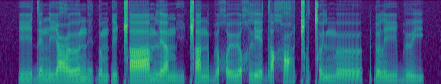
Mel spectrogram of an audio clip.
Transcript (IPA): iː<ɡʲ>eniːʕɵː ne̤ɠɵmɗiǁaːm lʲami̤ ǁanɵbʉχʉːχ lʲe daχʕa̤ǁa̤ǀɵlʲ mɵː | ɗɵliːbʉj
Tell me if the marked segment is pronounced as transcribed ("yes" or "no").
no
